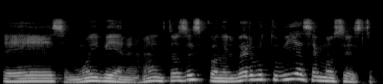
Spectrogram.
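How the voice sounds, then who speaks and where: A man's voice: on the high side, moderate pace, dark tone. A man teaching an English grammar lesson, patiently explaining and checking in with students.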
